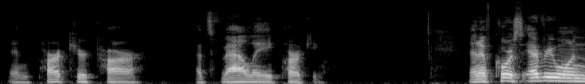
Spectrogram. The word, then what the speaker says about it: valet: use it in english cabaret the next word valet valet of course there's valet parking you go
